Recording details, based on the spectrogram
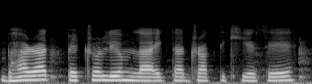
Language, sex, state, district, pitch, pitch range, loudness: Nagamese, female, Nagaland, Kohima, 180 Hz, 175-195 Hz, -16 LUFS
